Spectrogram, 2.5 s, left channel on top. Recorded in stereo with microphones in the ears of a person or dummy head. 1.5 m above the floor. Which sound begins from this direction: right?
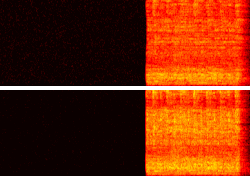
A baby crying, at 1.5 s.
